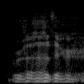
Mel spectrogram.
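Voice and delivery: quivering, trembling, wavering voice. Saying brother in a quavery voice, as the talk describes: quavery voice. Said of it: "you have to talk in a quavery voice. That kind of thing".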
